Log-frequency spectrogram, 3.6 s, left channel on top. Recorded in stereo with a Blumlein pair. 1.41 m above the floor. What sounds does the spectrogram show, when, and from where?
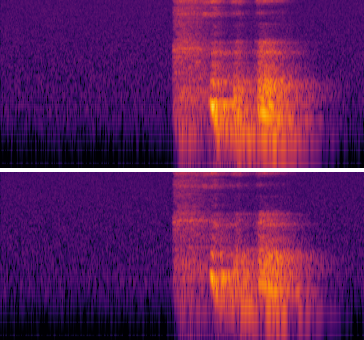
1.7 s laughter: 10° left, 3.5 m; by 2.9 s 20° left, 5 m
